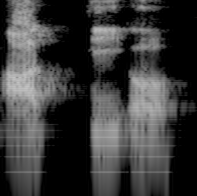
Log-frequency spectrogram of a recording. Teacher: ময়ের উচ্চারণের কারণে শব্দের উচ্চারণে দ্বিত্ব হয়েছে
